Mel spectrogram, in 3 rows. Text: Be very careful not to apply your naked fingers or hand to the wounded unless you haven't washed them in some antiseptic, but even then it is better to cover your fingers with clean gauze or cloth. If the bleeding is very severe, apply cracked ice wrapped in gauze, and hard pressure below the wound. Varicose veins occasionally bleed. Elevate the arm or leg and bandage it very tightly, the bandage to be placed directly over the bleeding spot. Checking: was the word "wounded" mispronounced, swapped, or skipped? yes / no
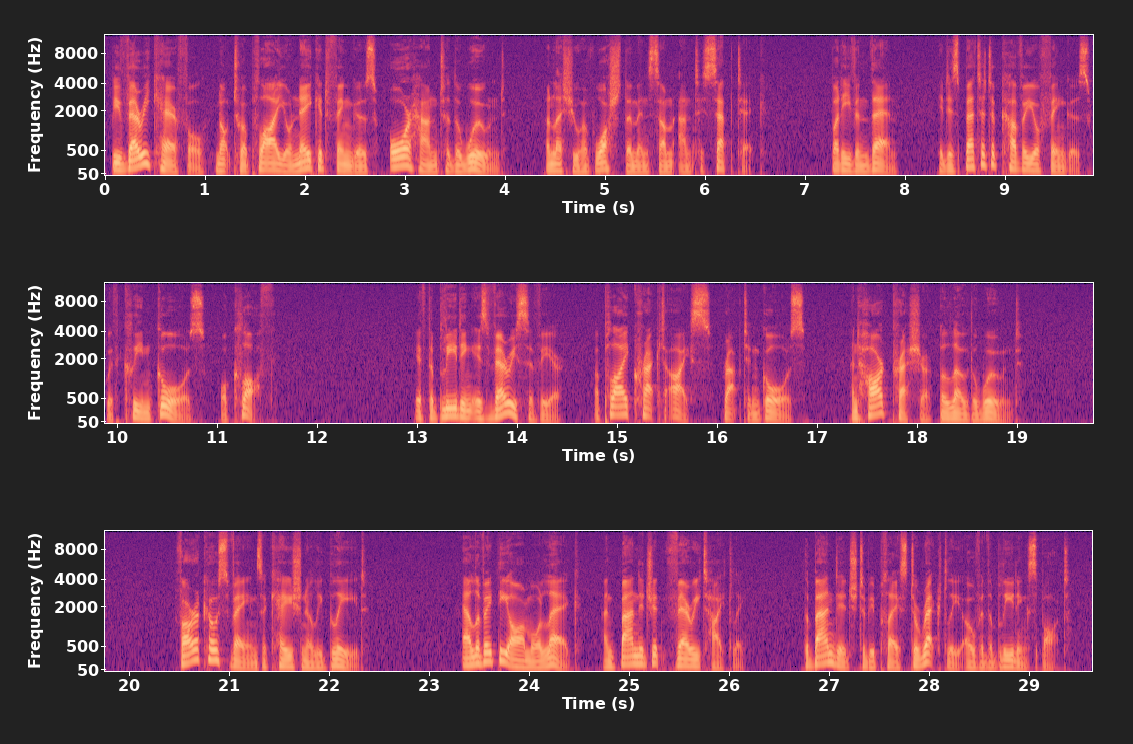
yes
